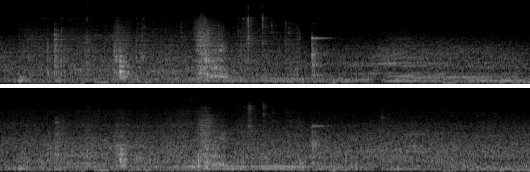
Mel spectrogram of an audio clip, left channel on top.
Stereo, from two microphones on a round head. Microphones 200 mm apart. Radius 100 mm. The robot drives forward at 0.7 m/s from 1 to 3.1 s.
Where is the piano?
40° left (ahead or behind), 3.5 m.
